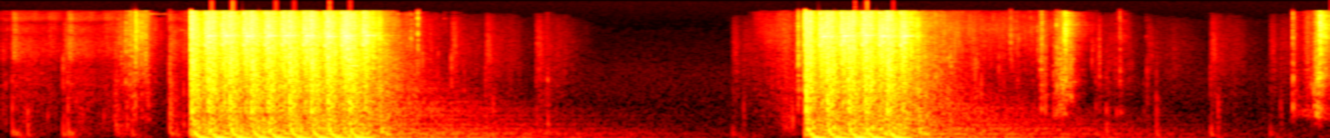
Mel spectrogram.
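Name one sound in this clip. A rifle fires a loud shot that echoes.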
